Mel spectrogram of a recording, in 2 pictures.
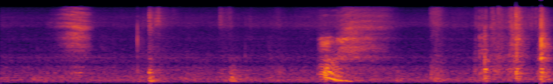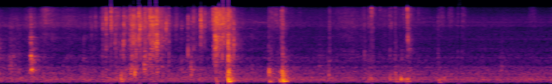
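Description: Scattered clicks, taps and light knocks of small objects being handled, closely bunched for a couple of seconds past the middle, with one short squeak sliding down in pitch about four seconds in.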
